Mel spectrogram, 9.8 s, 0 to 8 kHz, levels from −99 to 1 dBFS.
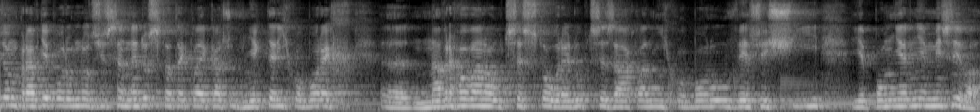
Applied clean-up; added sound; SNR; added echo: none; Guitar; 18 dB; reverberation time 0.7 s.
